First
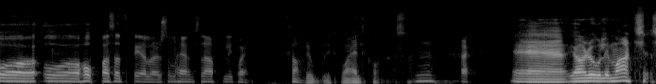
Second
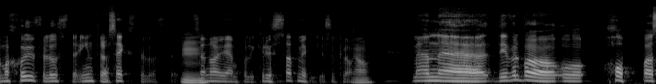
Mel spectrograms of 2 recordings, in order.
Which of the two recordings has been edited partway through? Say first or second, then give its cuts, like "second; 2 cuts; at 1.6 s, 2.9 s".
first; 4 cuts; at 1.3 s, 2.0 s, 2.4 s, 3.1 s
